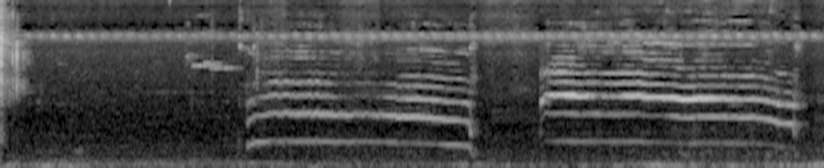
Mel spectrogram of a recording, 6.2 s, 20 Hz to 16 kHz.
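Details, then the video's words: Black domestic cats, a mother and her kitten, meowing to ask for food: two drawn-out, even-pitched meows, each lasting under two seconds, with a faint short squeak before them, over a steady high whine and low room rumble. "kucing hitam meowng2 mintak makan"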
